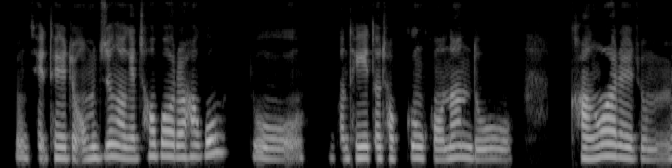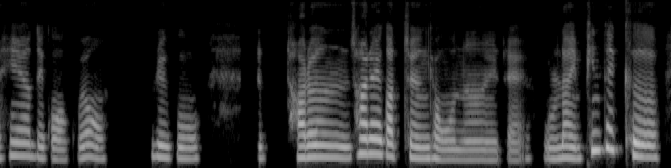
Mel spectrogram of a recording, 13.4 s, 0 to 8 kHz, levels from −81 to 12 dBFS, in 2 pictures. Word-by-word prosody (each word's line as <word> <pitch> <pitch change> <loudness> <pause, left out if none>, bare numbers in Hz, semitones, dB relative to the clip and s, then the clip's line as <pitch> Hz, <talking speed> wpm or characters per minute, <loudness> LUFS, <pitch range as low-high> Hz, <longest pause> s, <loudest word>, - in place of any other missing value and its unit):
좀 100 -1 -5
되 - - -4
되게 195 0 +1
좀 185 -1 -2
엄중하게 195 +1 +1
처벌을 220 -1 +2
하고 250 +7 +1 0.2
또 180 -2 -4 0.3
약간 185 -1 -8
데이터 195 +1 +1
접근 195 +1 -2
권한도 180 -2 -2 0.6
강화를 200 +1 +2
좀 180 0 -8
해야 230 -1 0
될 200 -3 -3
것 180 -2 -2
같고요. 190 +2 -3 0.5
그리고 195 -3 -2
이 - - -38 0.8
다른 205 -1 +3
사례 270 +4 +5
같은 215 -4 +1
경우는 165 -2 -2
이제 160 +1 -9 0.2
온라인 190 +1 0
핀테크 320 - +4
195 Hz, 255 characters per minute, -24 LUFS, 185-215 Hz, 0.8 s, 사례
